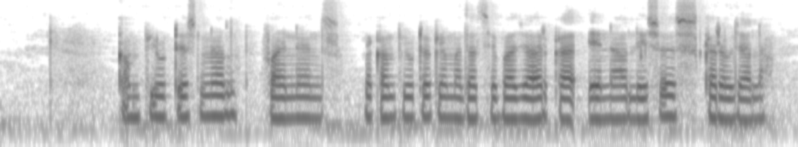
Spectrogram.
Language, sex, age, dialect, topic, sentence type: Bhojpuri, male, 18-24, Western, banking, statement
